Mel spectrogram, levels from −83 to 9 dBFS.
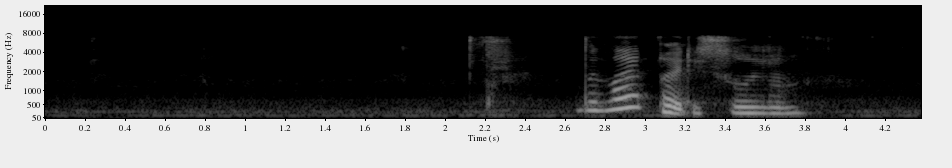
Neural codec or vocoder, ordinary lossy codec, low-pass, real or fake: autoencoder, 22.05 kHz, a latent of 192 numbers a frame, VITS, trained on one speaker; none; 7.2 kHz; fake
